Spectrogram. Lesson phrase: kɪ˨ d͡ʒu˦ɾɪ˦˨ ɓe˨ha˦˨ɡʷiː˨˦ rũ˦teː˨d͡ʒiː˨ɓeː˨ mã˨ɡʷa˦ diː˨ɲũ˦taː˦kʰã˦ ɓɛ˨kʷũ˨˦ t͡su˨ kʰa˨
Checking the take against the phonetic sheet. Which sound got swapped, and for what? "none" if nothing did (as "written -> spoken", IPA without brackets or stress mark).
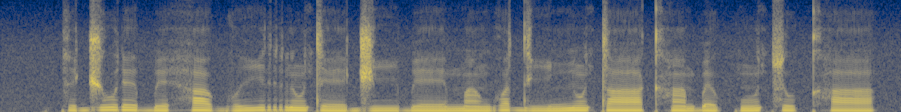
none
